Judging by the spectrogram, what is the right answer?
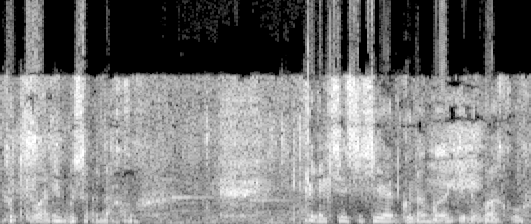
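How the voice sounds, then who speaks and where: A high-voiced Filipino man pleads earnestly in a radio drama, his pitch swinging widely with emotion. Music plays clearly behind his remorseful, heartfelt delivery. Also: sing-song, normal speed, poor audio.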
